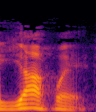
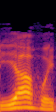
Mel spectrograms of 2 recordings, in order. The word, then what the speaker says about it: Yahweh: the name of God the second seems to be pronounced uh like West so it'd be Yahweh now most of you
